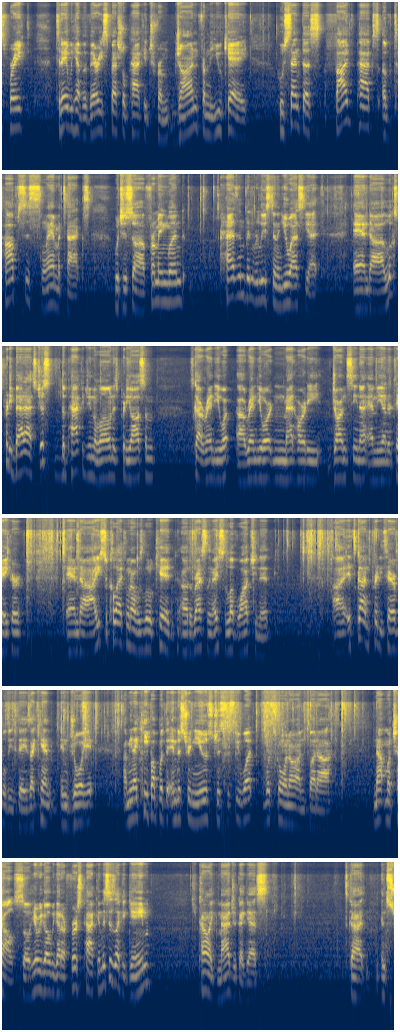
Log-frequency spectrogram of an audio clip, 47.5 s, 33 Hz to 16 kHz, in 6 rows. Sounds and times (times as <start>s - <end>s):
Speech: 0.0s - 0.5s, 1.1s - 11.6s, 12.2s - 14.3s, 14.9s - 18.9s, 19.6s - 24.2s, 25.0s - 29.2s, 30.3s - 38.4s, 39.1s - 42.6s, 43.4s - 45.0s, 46.4s - 47.4s.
